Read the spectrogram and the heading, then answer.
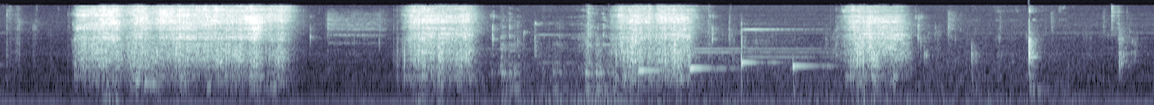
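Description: A family eating with chopsticks in a home dining room: loud, noisy slurping in four bursts, with light clicks of chopsticks and soft chewing and swallowing sounds in between, plus a few brief high squeaky tones. No one talks.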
